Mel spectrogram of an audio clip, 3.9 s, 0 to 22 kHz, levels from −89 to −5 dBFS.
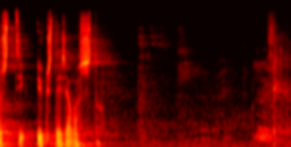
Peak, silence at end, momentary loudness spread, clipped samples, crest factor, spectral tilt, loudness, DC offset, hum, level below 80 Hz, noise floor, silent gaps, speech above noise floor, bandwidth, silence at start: -18 dBFS; 0 s; 21 LU; under 0.1%; 24 dB; -3 dB/octave; -36 LUFS; under 0.1%; none; -64 dBFS; -65 dBFS; none; 29 dB; 18 kHz; 0 s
